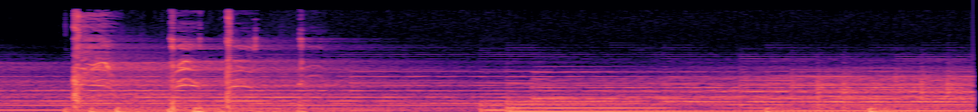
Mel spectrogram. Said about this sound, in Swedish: Skrattet följdes av en hostattack.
